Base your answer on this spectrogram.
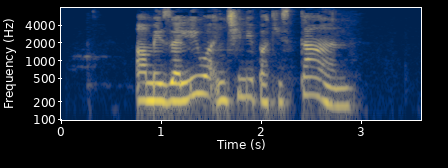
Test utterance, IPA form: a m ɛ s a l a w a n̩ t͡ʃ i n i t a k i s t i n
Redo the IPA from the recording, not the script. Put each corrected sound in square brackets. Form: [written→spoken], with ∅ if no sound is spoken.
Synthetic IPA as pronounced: a m ɛ [s→z] a l [a→i] w a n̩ t͡ʃ i n i [t→p] a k i s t [i→a] n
